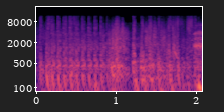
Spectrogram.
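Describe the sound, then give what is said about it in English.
Rapid gunfire in a video game: dense, continuous bursts of repeated shots rattle through the whole clip at a fairly faint level. “I shoot at you now.”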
